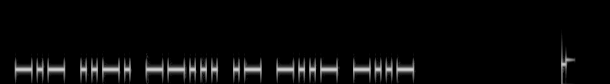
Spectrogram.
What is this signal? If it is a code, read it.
Morse code, heard as a keyed tone, about 22 wpm, 700 Hz. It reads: KF7AXX
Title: USA Call Signs - 6 Characters - 2x Character Spacing - 22wpm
